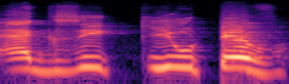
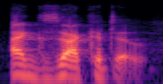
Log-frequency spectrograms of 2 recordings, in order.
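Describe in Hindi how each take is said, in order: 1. बीच में पूरी 'kyoo' आवाज़ है। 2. बीच वाला हिस्सा छोटा होकर सिर्फ़ एक सादा 'k' रह जाता है। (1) "ਇਹਨੂੰ ਐਦਾਂ ਨਹੀਂ ਕਹਿਣਾ" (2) "ਕਿਊਟਿਵ ਨਹੀਂ ਐਗਜ਼ੈਕਟਿਵ"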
